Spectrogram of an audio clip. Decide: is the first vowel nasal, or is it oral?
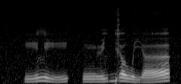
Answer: oral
